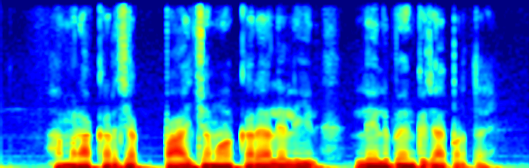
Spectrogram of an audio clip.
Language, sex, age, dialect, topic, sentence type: Maithili, male, 18-24, Angika, banking, question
